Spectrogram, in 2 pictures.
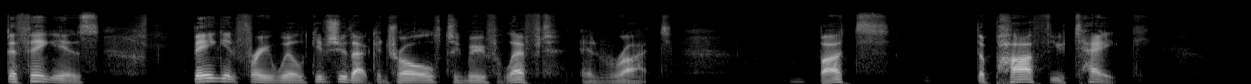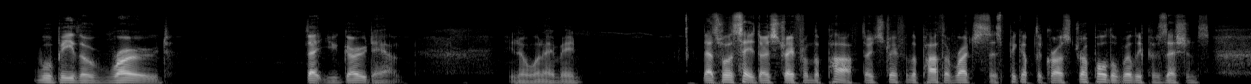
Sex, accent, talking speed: male, Australian, 140 wpm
